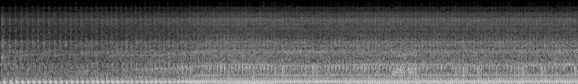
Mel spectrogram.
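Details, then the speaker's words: 2018 Lance Cali Classic 125cc scooter, first start after sitting with a dead battery: a couple of seconds of uneven pulsing, then a steady, quiet, even low idle; the owner suspects the automatic choke was stuck earlier. "nice and quiet seems like it wasn't happy with the automatic choke"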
